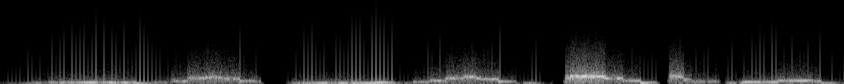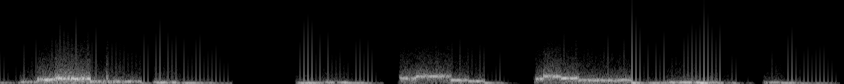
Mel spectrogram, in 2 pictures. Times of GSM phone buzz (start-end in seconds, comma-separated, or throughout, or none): none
